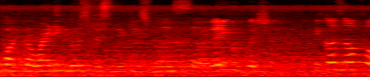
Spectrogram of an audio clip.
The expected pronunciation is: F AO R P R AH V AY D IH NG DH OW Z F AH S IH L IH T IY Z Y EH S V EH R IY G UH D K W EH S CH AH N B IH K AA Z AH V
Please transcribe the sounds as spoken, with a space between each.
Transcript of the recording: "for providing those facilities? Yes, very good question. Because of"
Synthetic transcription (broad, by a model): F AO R P R AH V AY D IH NG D OW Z P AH S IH N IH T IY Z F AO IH V EH R IY G UH D K W EH S CH AH N B IH K AA Z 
